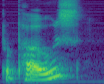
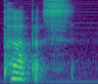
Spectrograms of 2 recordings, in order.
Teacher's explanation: in the first one, it's the second syllable that's stressed, and in the second one, it's the first syllable, and that changes the pronunciation completely. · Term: word stress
